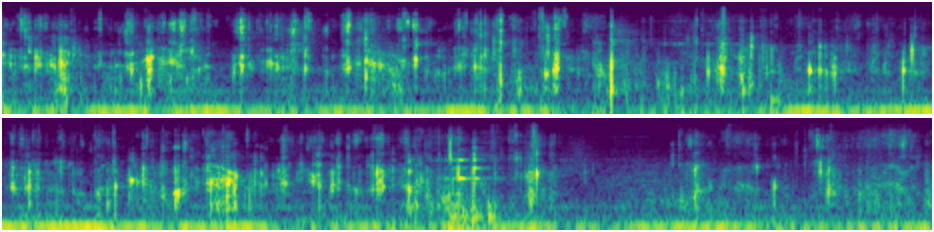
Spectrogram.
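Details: A dog eating raw foods, up close: steady wet crunching and biting, dense clicks and snaps of chewing repeated throughout, with a low constant hum underneath.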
